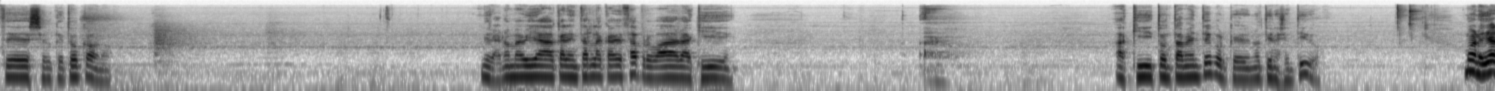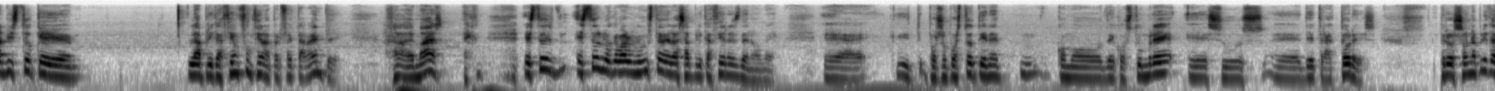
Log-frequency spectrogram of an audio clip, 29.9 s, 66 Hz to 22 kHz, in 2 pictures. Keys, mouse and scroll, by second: 1.2 click, 2.6 right click, 3.1 click, 3.6 click, 4.4 click, 6.6-7.2 scroll down 2, 7.6-8.2 scroll up 2, 8.8-9.2 scroll up 2, 11.9 click, 14.3 alt+Tab, 16.3 click.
